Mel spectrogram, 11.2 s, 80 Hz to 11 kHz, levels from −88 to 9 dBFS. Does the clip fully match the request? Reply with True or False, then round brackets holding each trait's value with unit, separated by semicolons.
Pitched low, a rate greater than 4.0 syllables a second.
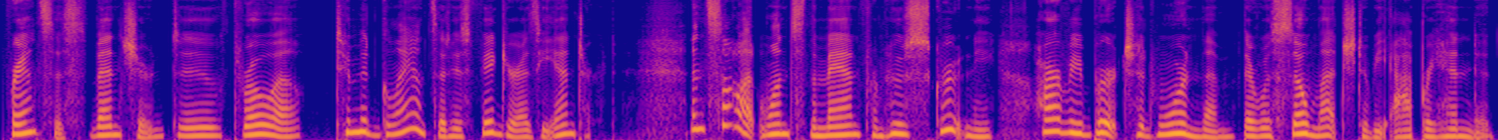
False (205 Hz; 5.3 syllables/s)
